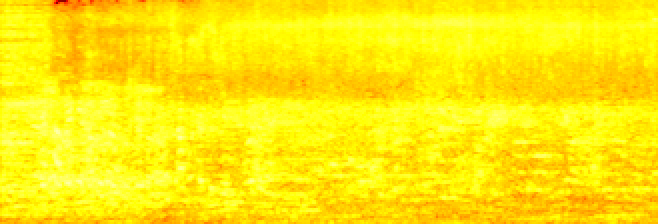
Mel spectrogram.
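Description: A crowd of men and women chat nearby in a murmur of voices.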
